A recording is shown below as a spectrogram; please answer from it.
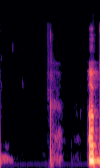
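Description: A pause in a man's speech, almost silent, with a single faint click about a second in; his voice starts again near the end.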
